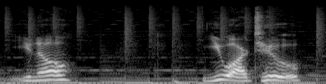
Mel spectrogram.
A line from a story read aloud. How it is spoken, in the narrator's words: he said hesitantly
